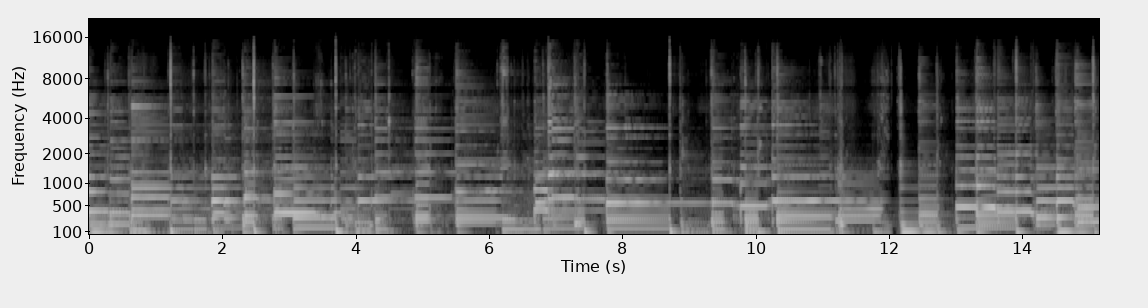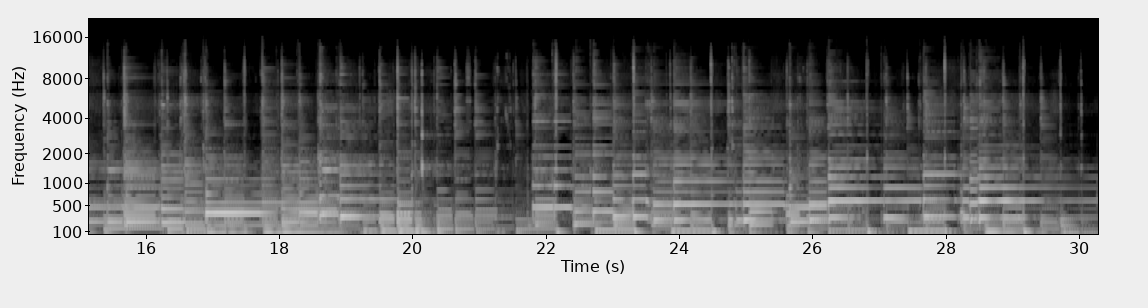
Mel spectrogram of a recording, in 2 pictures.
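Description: Instrumental music: a Portuguese guitar plucking a bright, quick melody over a lower guitar accompaniment, with a short break in the flow about twelve seconds in.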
